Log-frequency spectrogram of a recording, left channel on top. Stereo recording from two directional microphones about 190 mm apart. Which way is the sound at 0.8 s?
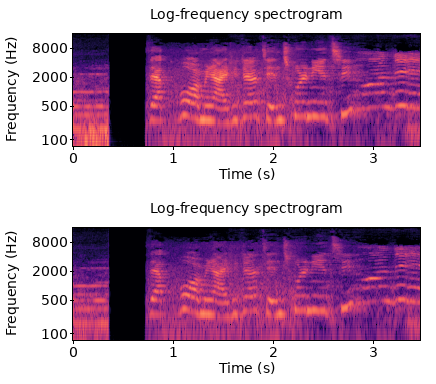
10° right (ahead or behind).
